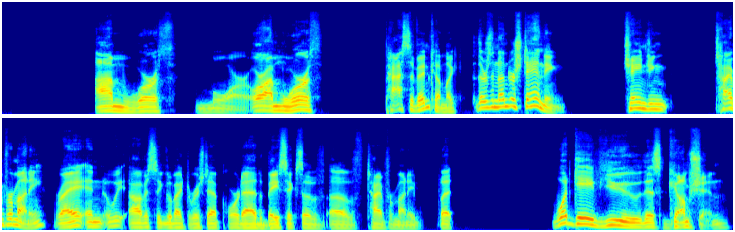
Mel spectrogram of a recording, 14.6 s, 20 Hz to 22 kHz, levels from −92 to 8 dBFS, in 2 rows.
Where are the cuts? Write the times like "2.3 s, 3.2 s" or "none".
4.7 s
